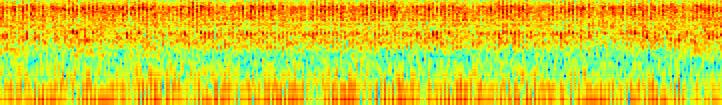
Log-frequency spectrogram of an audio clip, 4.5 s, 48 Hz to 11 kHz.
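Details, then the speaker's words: Old GMC/Chevy OBS 6.5L turbo diesel, 150,000 miles, after fixing a fuel leak under the intake manifold behind the injection pump: loud, rough-edged but even clatter at idle, steady beat, no misses, no fuel dumping, no check engine light; healthy idle. "it is running but I think we're good I don't have any fuel dumping out from underneath sorry it's loud old 65 turbo"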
